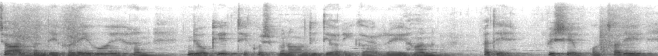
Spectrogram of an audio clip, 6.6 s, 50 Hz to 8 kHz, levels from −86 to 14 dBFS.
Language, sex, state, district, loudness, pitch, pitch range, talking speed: Punjabi, female, Punjab, Kapurthala, -16 LUFS, 205 Hz, 195-210 Hz, 165 wpm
